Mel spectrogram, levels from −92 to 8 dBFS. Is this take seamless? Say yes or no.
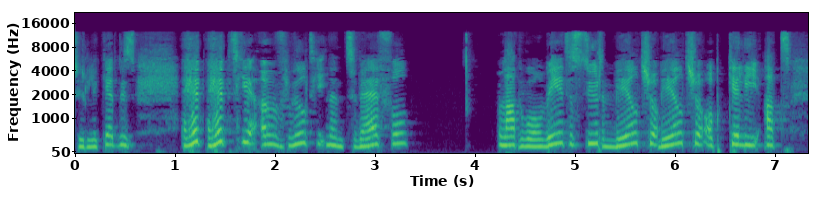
no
